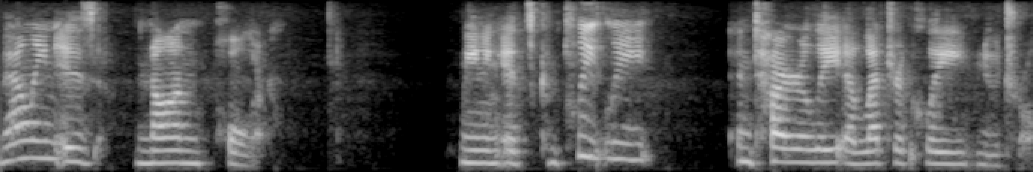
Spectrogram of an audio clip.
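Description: A woman with a fairly high, somewhat breathy voice speaks with lively intonation and long, frequent pauses. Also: moderate pace. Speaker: professor. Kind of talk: lecture. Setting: quiet recording.

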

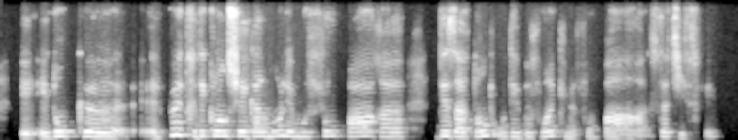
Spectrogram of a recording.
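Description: Against a quiet background, a woman speaks at a fairly slow pace with a high pitch and ordinary pitch variation. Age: 40s. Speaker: life coach and trainer; personal coach presenter. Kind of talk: online workshop talk. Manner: halting. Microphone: video call.

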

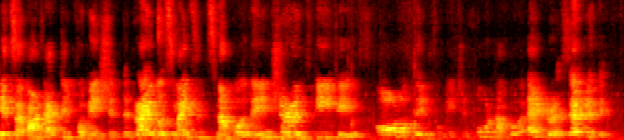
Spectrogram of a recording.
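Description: In an Indian accent, a woman uses a raised, projected voice at a high pitch, with lively intonation and big swings in loudness. She keeps a moderate pace with hardly any pauses, and the room echo is audible. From India, Kerala. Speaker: storyteller. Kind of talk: personal storytelling on stage. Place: stage.

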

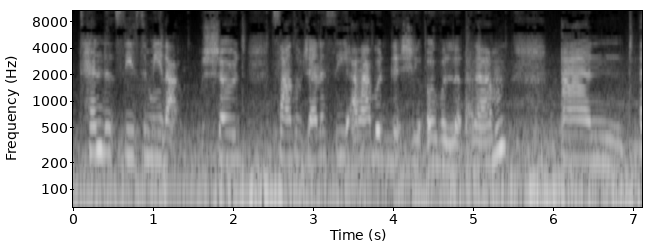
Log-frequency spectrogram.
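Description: A woman talks at a fairly slow pace. Background noise is noticeable. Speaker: vlogger. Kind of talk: casual vlog chat. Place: car. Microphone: phone near.

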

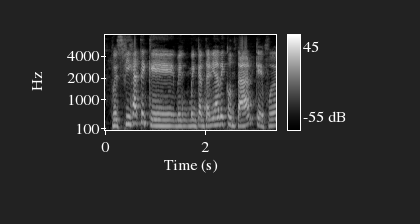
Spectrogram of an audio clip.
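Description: Here a woman talks with ordinary pitch variation. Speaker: personal finance coach guest. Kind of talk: interview answer. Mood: warm, smiling, reflective. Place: home room. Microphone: earbuds.

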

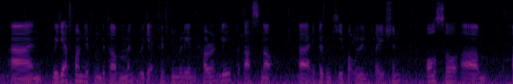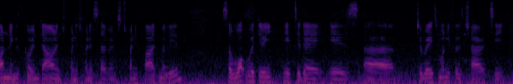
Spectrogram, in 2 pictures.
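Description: Noticeable background noise runs under the recording. Over it, a man talks at a very fast pace. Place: street. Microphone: camera far.

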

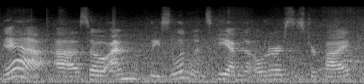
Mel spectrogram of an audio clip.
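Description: Loud background noise fills the clip. Through it, a woman can be heard talking. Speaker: interview guest. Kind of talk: interview answer. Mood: relaxed, friendly. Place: shop.

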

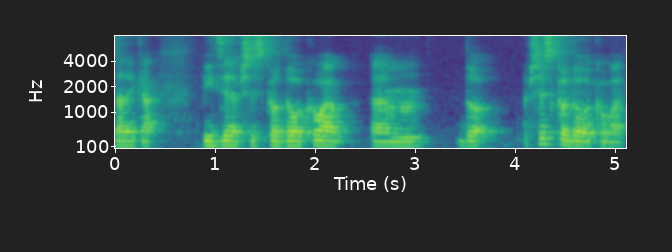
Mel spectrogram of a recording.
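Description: With audible room echo, a man delivers his words in a monotone, flat intonation. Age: 30s. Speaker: laser eye surgery patient. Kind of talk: patient testimonial; testimonial interview answer. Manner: hesitant, frequent fillers. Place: office.

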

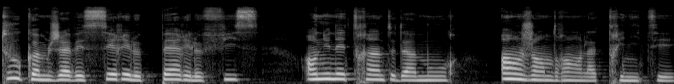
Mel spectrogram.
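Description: On a very clean recording with a silent background, a woman speaks very slowly at a medium pitch. Her tone is solemn and gentle, with fairly even intonation. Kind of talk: devotional reading aloud of mystical text, first-person as Mary and the Spirit. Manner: slow, solemn, reverent, gentle, tender cadence.

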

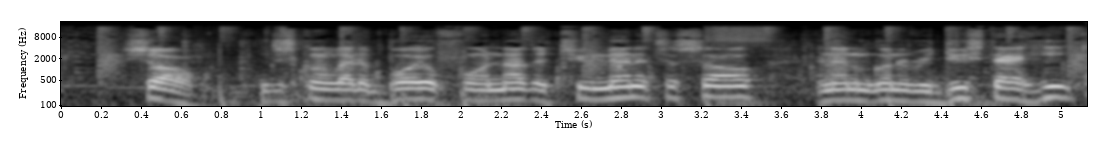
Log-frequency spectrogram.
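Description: The speech moves at a fairly quick pace, with faint music in the background. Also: man. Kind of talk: tutorial. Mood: relaxed, casual. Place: kitchen. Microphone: phone near.

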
